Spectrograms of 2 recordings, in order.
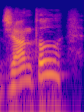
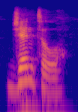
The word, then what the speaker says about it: gentle: in the middle so instead of gentle ja hey Jay gentle gentle gentle good his his aunt's voice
